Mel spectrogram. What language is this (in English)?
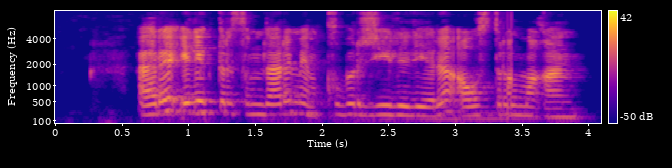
Kazakh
